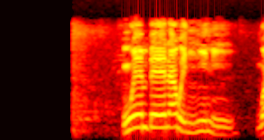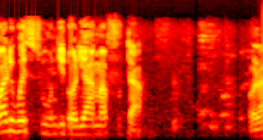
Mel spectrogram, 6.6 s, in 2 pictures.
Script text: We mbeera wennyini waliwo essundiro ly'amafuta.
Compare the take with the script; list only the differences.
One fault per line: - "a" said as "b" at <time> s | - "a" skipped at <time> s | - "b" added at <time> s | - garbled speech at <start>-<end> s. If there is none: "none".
none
